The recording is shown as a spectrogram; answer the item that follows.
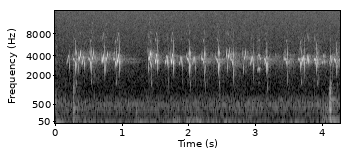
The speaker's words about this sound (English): Looks like there are more type twos. Two more coming in. Three more. Now there's a greater number of birds all around here.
